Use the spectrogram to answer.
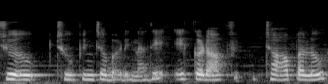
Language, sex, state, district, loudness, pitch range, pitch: Telugu, female, Andhra Pradesh, Sri Satya Sai, -18 LUFS, 220-235 Hz, 225 Hz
